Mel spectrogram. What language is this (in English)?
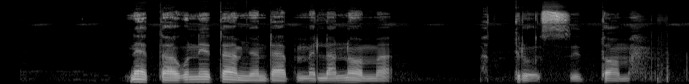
Kalenjin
